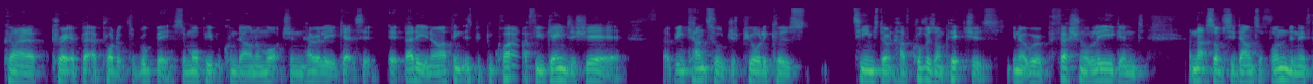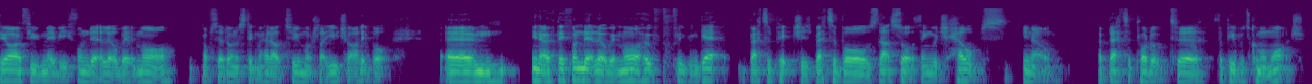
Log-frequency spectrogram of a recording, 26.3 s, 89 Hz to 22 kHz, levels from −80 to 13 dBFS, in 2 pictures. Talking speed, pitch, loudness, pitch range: 285 wpm, 105 Hz, -27 LUFS, 100-120 Hz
